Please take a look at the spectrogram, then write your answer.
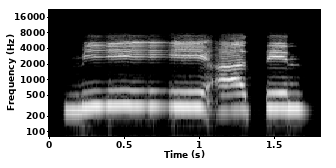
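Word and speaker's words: مِائَةٍ: Mi'atin. Mi-nya pendek.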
